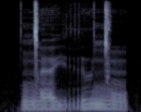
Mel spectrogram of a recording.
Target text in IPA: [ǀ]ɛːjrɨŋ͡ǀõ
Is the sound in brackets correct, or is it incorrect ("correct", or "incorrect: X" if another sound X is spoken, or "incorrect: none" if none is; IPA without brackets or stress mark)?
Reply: incorrect: ŋ͡ǀ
